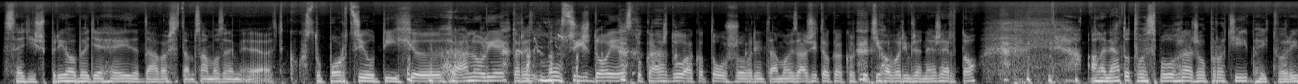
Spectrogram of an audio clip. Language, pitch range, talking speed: Slovak, 135-155 Hz, 180 wpm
